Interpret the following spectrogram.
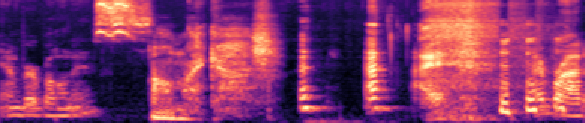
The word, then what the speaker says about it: Bourbonnais: I think they're finally like, nope, it is Bourbonnais. Yeah. We're making it Bourbonnais. There should be a fine for every time someone mispronounces it.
